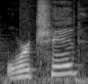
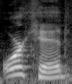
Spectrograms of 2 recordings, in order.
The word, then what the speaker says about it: orchid: game I've seen people call this color or Chad even though it's orchid and this color Cayenne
